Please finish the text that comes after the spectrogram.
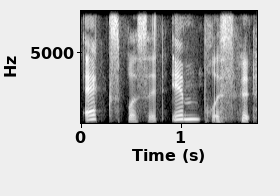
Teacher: I'm using a stress on M to do a contrast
